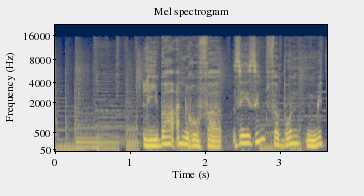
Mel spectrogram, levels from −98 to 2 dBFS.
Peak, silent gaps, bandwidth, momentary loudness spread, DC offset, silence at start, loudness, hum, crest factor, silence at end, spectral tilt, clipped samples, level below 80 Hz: 0 dBFS; none; 16.5 kHz; 15 LU; under 0.1%; 0 s; -12 LUFS; none; 12 dB; 0.05 s; -6 dB/octave; under 0.1%; -34 dBFS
